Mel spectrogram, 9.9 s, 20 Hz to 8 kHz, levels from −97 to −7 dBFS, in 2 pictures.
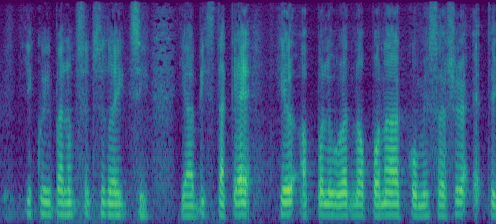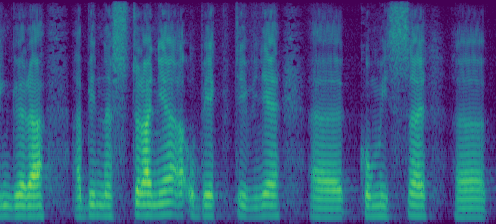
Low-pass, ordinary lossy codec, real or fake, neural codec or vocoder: none; none; fake; codec, 16 kHz, 0.4 kbps, LongCat-Audio-Codec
